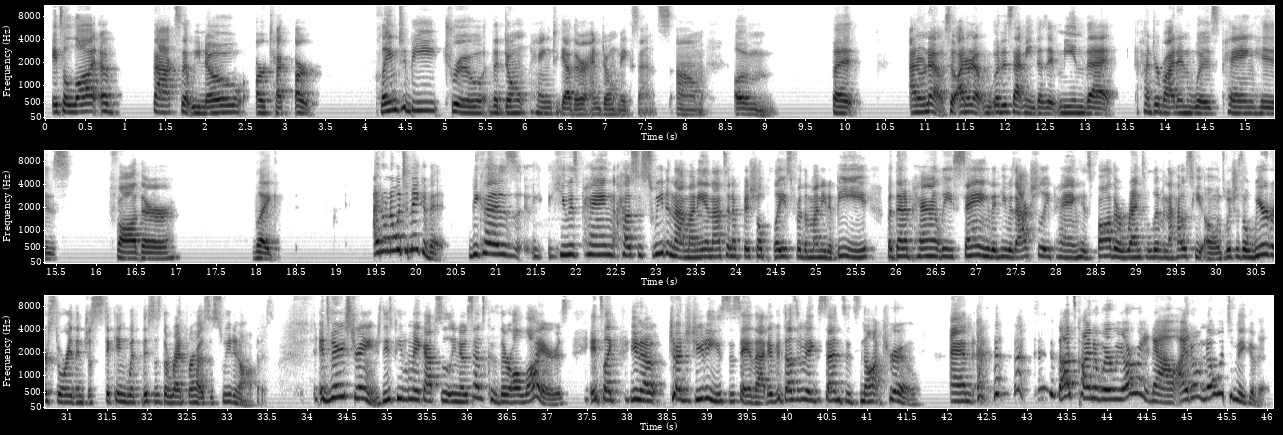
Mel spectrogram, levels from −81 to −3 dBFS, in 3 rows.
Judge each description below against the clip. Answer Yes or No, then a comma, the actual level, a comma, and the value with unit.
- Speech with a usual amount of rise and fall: No, wide, 6.3 semitones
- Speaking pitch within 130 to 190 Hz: No, high, 210 Hz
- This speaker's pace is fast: Yes, fast, 210 wpm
